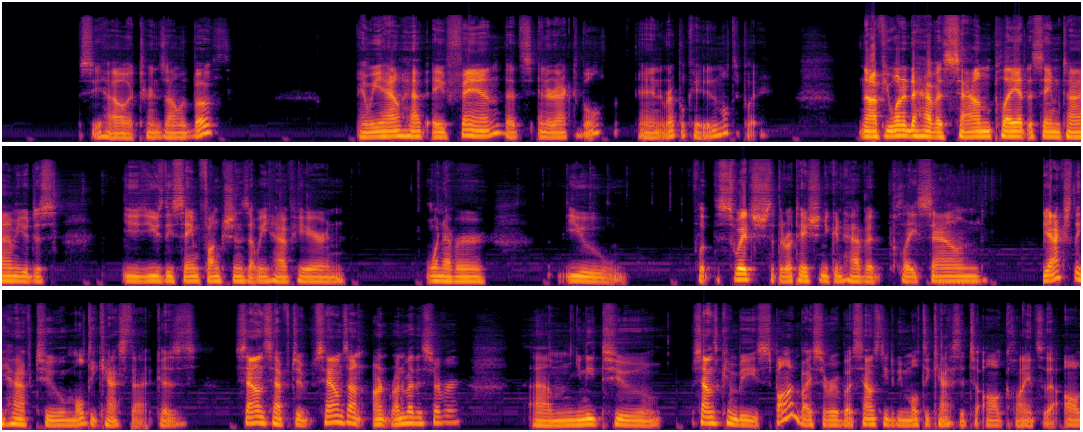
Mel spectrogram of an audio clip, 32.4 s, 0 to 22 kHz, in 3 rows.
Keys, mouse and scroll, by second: 1.5 a, 2.4 s, 4.1-4.8 typing, 6.3-7.0 typing, 9.9 w, 11.0 a, 12.7 click, 13.2 click, 13.5 click, 14.0 click, 14.9 click, 15.7 right click, 16.2 right click, 16.6 right click, 17.0 right click, 18.9 click, 19.8-20.9 typing, 23.9-24.9 right drag, 26.8-28.0 drag.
